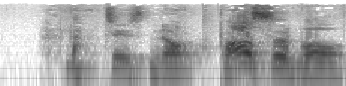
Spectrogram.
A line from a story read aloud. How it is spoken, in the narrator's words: laughed the Tsar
